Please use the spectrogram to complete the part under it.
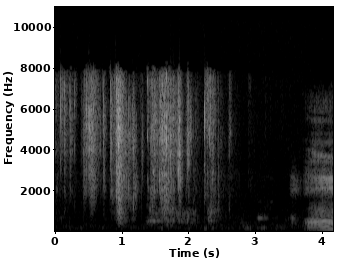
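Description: A plastic wrapper crinkles as hands handle it.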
